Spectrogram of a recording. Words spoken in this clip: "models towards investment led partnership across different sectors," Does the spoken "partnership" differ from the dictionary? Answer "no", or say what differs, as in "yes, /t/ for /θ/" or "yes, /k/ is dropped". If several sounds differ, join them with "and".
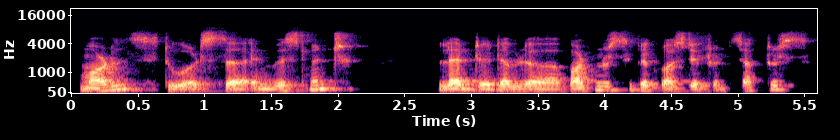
yes, /s/ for /ʃ/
